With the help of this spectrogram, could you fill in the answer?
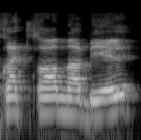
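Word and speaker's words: Rétromobile: It's actually pronounced Retromobile, so get it right, okay? Apologies to my Stupid French.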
